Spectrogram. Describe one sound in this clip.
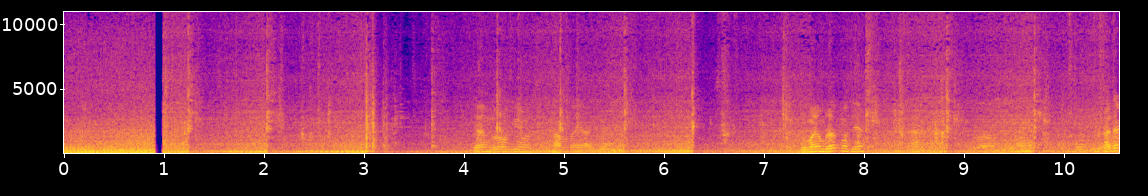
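A metal spatula scrapes and tosses rice in a large metal wok.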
